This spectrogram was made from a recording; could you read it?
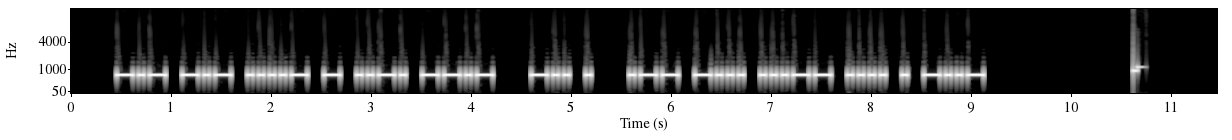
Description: Morse code, heard as a keyed tone, about 22 wpm, 700 Hz. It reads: KK4TFQ DE WB3HEX
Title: USA Callsign DE Callsign - 6 Characters - 22wpm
